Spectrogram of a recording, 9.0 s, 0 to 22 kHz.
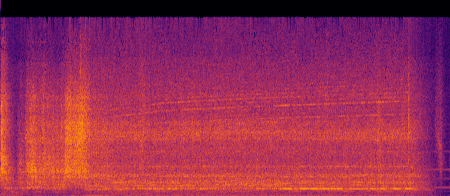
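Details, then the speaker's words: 1998 Chevrolet 1500 5.7 V8, 82,000 miles, running: steady high whine above the engine rumble; test without the belt showed the noise comes from the alternator rather than accessories or idler pulleys. "I'm going to start it up without the belt on it see how much of that noise is coming from accessories and idler pulleys Oh just like I thought that was the alternator making all that noise"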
